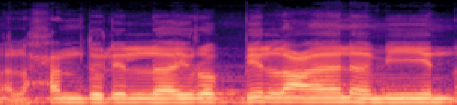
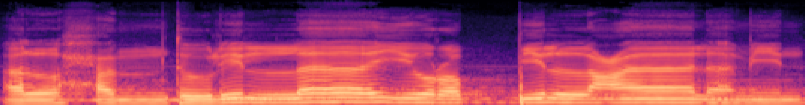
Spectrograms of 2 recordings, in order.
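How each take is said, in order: First: The recitation is delivered very quickly. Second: The recitation moves at a moderate pace. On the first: "Tadwir ini bacaan yang paling cepat" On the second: "Minimal seperti itu, okay? Jangan lebih lambat lagi"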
